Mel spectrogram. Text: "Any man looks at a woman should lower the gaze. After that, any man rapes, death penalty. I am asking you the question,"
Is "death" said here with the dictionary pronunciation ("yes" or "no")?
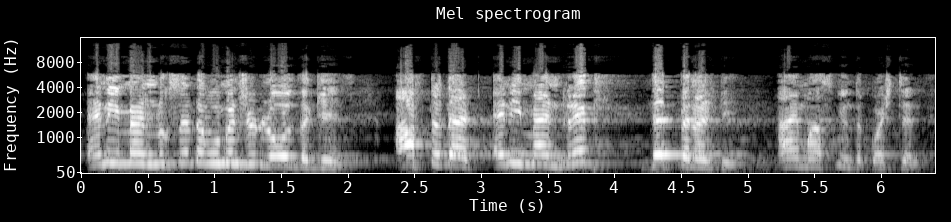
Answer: no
